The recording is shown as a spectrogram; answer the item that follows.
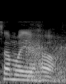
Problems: constant background noise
